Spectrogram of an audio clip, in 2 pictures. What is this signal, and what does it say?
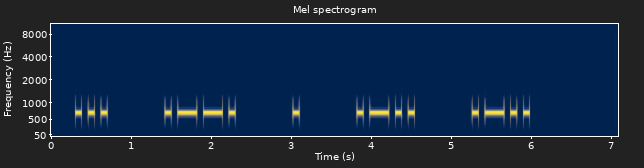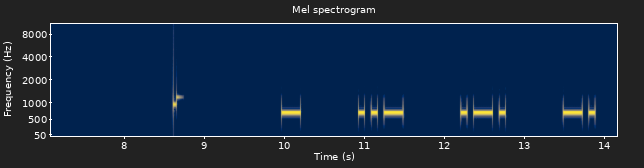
Morse code, heard as a keyed tone, about 15 wpm, spaced as for 9 wpm, 700 Hz. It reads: SPELL TURN
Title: 3x Character Spacing - Top 300 Words - 15wpm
